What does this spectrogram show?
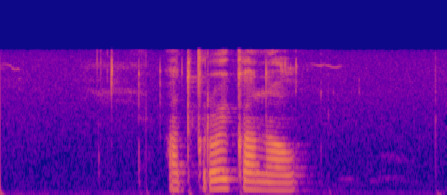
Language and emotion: Russian, neutral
